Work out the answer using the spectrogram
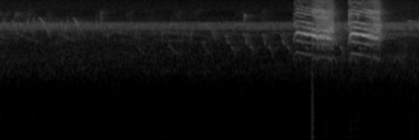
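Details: Birds chirping in the early morning: faint, scattered high chirps over a steady high-pitched hum, then two loud, buzzy, harsh calls close together near the end.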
